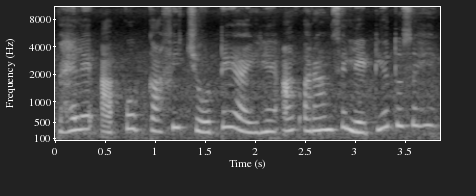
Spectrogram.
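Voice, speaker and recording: A woman storyteller voicing a gentle young noblewoman from a golden kingdom who speaks politely and soothingly. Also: high-pitched, animated, a little slow, slight background noise, pitched above the performer's own voice. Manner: soothing, polite, formal reassurance.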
